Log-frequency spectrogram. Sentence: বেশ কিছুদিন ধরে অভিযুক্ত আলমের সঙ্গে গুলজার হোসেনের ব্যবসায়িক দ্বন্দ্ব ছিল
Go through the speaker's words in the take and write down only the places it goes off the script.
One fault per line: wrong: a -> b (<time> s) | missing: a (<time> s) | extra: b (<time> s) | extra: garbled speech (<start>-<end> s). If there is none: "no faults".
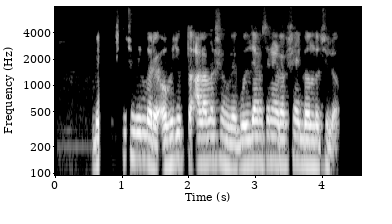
no faults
